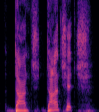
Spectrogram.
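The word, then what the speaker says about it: Dončić: different time Larry Bird would have been Luca donic Don donic I actually is how you're supposed to pronounce it but I think if Larry Bird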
